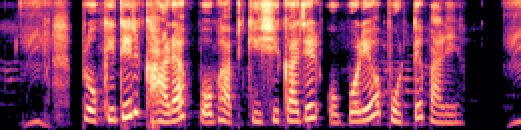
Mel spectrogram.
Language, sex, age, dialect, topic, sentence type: Bengali, female, 18-24, Standard Colloquial, agriculture, statement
